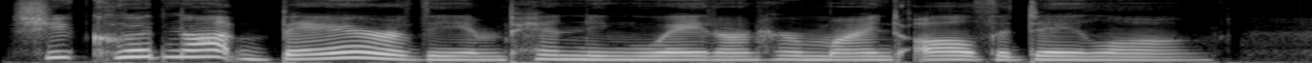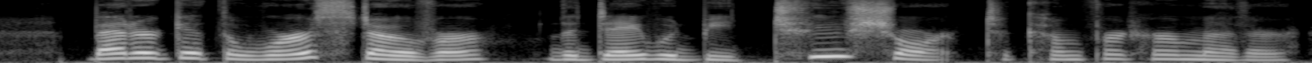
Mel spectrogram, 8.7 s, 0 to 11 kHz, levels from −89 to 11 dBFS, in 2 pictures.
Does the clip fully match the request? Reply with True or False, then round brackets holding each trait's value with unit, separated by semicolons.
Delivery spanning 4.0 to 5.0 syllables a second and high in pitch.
True (4.5 syllables/s; 215 Hz)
